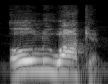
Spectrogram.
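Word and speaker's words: Oluokun: Um, I'm looking up the proper pronunciation right now. Foyed Oluakin. Oluakin. There we go. Oluakin.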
